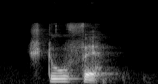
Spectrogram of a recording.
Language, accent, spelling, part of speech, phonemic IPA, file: German, Austria, Stufe, noun, /ˈʃtuː.fə/, De-at-Stufe.ogg
- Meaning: 1. step, tread (of a stair or ladder) 2. degree, stage, level, rank, phase 3. clipping of Jahrgangsstufe: year (all pupils of a year or grade, regardless of forms)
